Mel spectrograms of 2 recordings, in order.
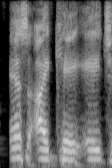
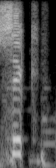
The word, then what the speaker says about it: Sikh: S-I-K-H is pronounced Sikh, not Sikh, because they don't want the homonymal thing going on where you think, oh, they're seekers. No, they're not seekers.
